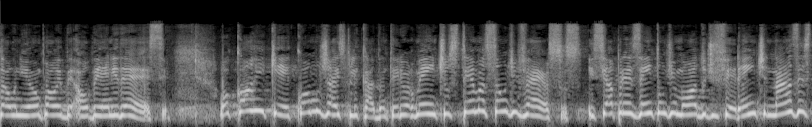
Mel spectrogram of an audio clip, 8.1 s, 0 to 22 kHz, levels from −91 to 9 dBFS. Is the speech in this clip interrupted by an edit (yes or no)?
no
